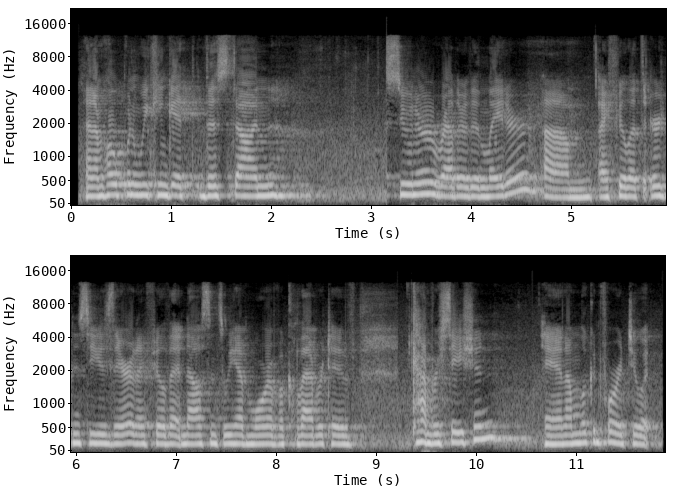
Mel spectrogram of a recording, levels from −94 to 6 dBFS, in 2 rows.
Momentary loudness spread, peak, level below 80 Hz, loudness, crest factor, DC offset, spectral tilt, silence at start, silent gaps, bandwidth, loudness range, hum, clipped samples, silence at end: 10 LU; -2 dBFS; -58 dBFS; -18 LUFS; 16 dB; under 0.1%; -6 dB/octave; 0.1 s; none; 13 kHz; 1 LU; none; under 0.1%; 0 s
